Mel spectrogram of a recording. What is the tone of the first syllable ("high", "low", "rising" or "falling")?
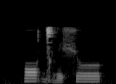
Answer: high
